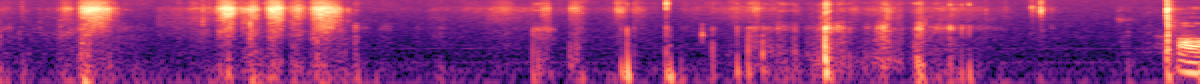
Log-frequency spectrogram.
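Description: Handling noise at close range: light rustling and scattered small clicks and taps as things are moved about by hand.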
